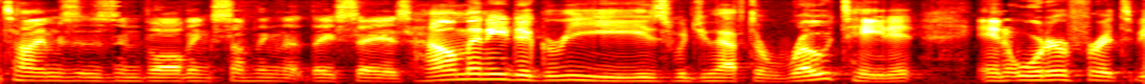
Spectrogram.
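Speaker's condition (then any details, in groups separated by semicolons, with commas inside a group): No condition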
